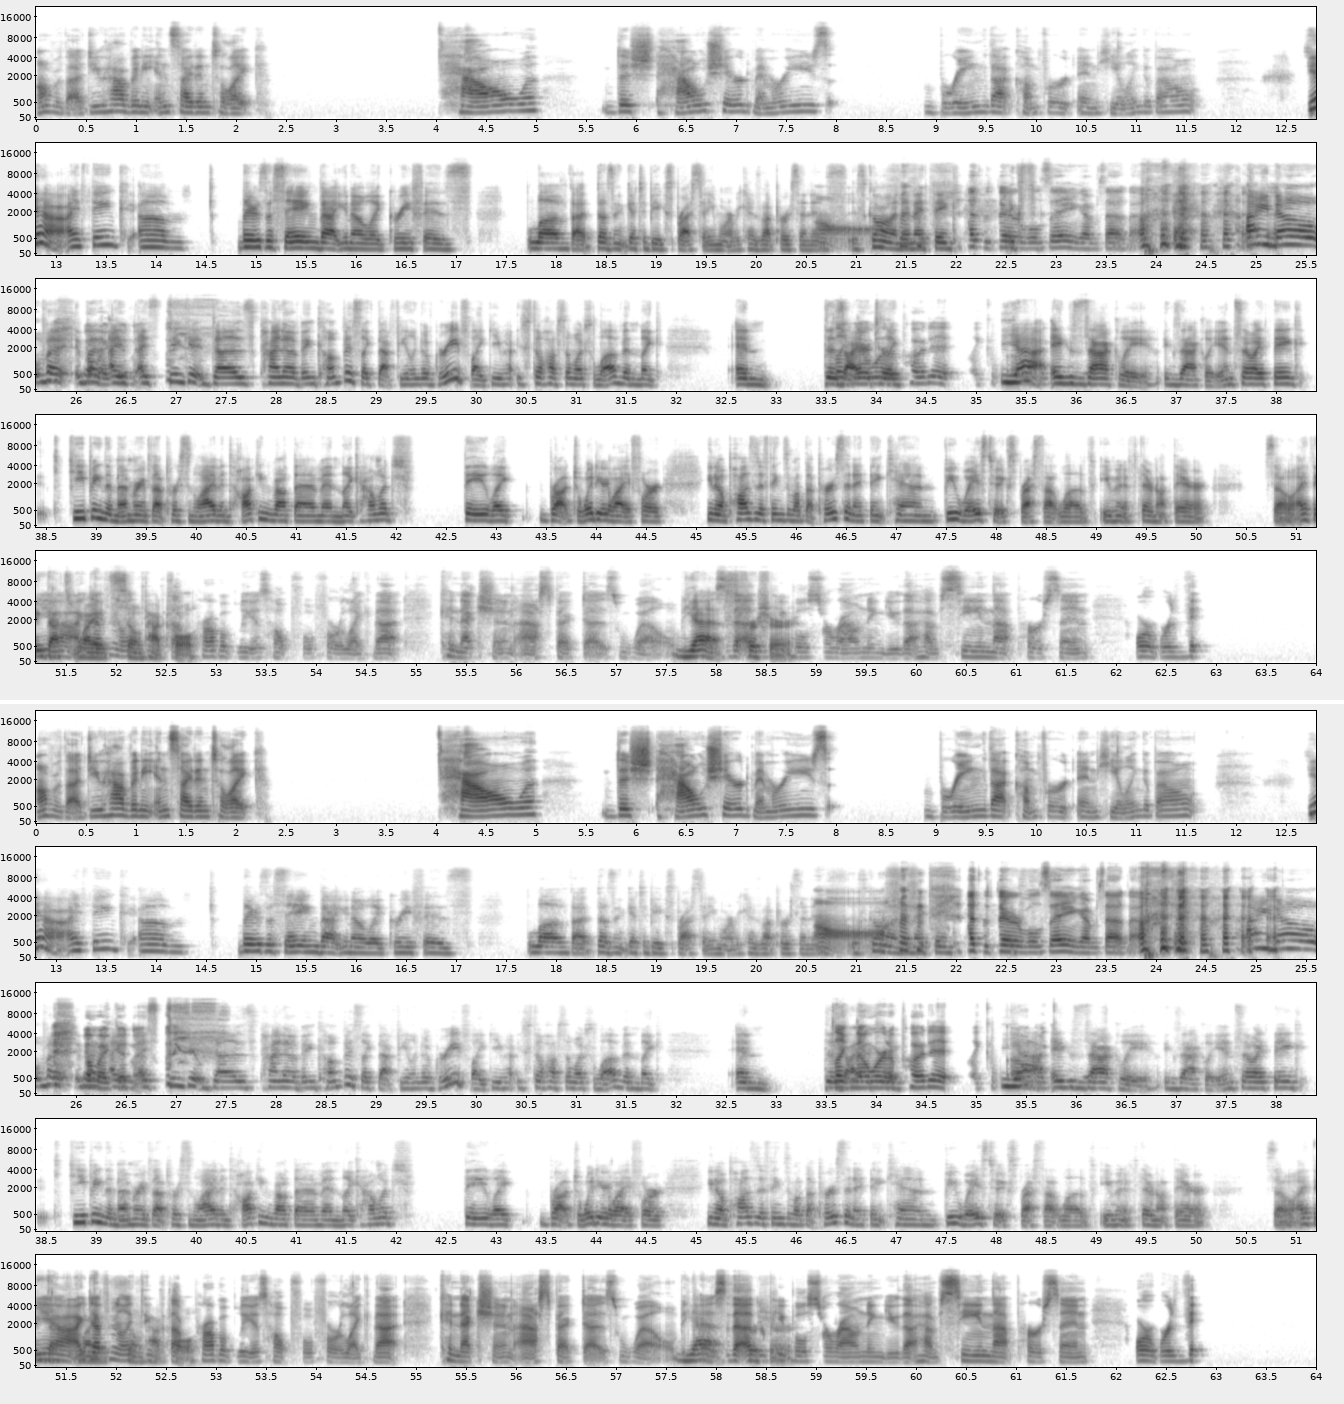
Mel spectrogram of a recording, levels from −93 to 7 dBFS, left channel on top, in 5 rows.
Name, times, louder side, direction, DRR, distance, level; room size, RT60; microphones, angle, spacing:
voice 1, 0.0-2.3 4.0-5.0 5.7-7.9 8.9-11.6 20.6-25.0 25.8-27.4 33.5-35.0 35.3-35.7 51.2-61.9 62.2-62.8, right 7 dB, 55° right, 0.4 m, -29 dB
voice 2, 12.7-14.3 14.8-17.1 17.7-20.7 21.1-21.9 22.5-22.6 24.2-24.3 24.9-31.8 32.6-32.9 33.5-34.2 35.2-38.3 38.7-42.1 42.7-43.1 43.4-50.1 50.8-52.8 57.6-58.7, left 6 dB, 45° left, 0.3 m, -28 dB
3.3 x 2.0 x 2.2 m
head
